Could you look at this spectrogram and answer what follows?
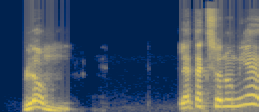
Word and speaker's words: Bloom: Bloom se escribe con doble o I m. Bloom. Blom. La taxonomía de Blom es este cuadrito que ustedes están viendo acá.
